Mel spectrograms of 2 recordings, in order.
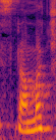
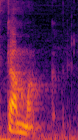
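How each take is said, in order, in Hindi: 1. यह शब्द ch ध्वनि पर खत्म होता है। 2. यह शब्द k ध्वनि पर खत्म होता है। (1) "कुछ लोग इसे स्टमच बोलते हैं" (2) "सही प्रोनाउंसिएशन है स्टमक"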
